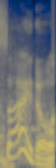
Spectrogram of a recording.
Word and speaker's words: sidle: And saddle up. Cameron was a very, he didn't want to be removed. removed from the restaurant. – Sidle up? – It's Sidle. – Will you spell it for us? S-I-D-L-E.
